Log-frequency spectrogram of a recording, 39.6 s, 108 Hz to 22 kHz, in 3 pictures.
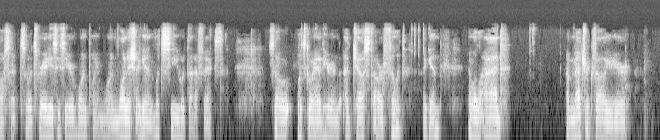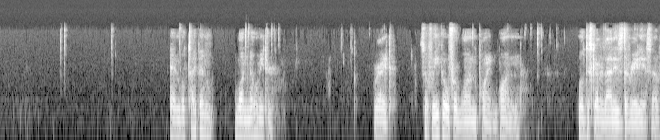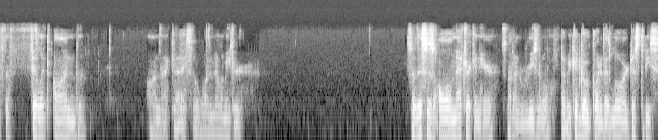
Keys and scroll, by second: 3.0 super+Tab, 17.6-18.9 typing, 21.8-24.1 typing, 23.1 Right, 30.2 1, 37.7-38.7 typing.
